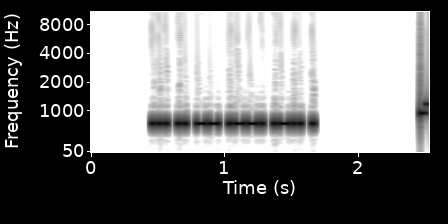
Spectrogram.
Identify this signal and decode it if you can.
Morse code, heard as a keyed tone, about 46 wpm, 700 Hz. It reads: SIMPLE
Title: Sentences from Top 400 Words - New Word Drill - 50wpm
